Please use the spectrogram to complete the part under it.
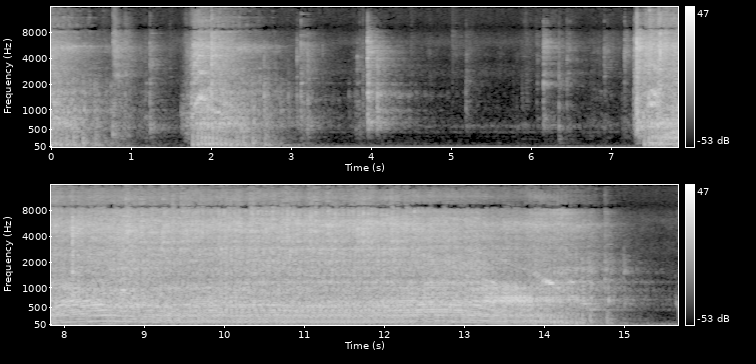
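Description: Small portable generator started with the choke on: a few short pull-start cranks and sputters, then the engine catches and runs loud and steady close by, fading at the end.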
